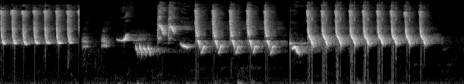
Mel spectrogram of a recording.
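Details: Bird singing bursts of quick metallic trilled notes, eight to twelve per burst, with a few lower chirps and twitters between the runs.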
